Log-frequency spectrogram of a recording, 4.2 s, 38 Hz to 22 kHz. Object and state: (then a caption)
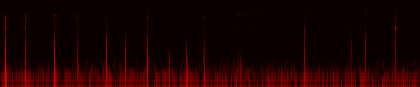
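Pine wood block. A small solid pine wood block held in front of a mini microphone is tapped with fingertips, giving 15 short, dry, hollow knocks with almost no ring, irregularly spaced. A soft, bright scratchy rustle fills a pause midway through the taps.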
